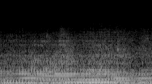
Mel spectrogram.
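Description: A helicopter flies overhead, its rotor and engine making a steady, loud, throbbing drone that fills the whole moment without letting up.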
